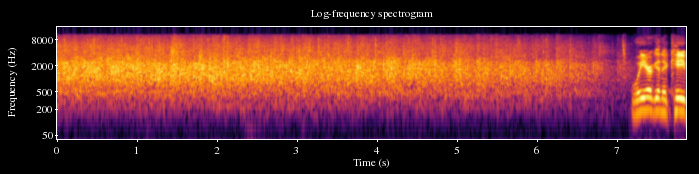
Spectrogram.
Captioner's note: applause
